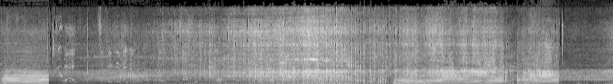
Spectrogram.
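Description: A rally car engine roars and revs hard as the car approaches and passes close by.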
